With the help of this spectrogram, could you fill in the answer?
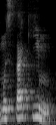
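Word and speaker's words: مستقيم: = k kebanyakan ini dibaca dengan K jadi bacanya Bagaimana Kim mustaqim mustaqim kepada mustaqim must Apple tebelin gitu ya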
